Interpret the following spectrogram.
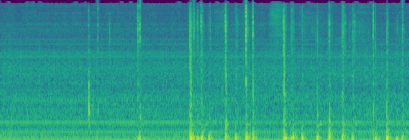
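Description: Computer keyboard typing: a quick run of keystroke clicks starting about two seconds in, over a steady electrical hum.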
